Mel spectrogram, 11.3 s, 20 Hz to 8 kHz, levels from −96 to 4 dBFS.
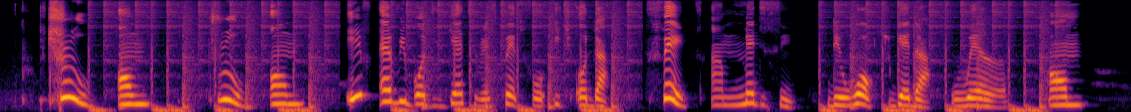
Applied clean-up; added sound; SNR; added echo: none; Drum kit; 13 dB; none.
